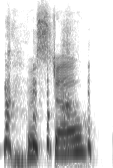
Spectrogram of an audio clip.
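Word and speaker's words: Bristowe: I love how you call her Bristow. I'm dying right now. – What is her? How do you say her last name? Bristow? Yeah. Whatever.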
